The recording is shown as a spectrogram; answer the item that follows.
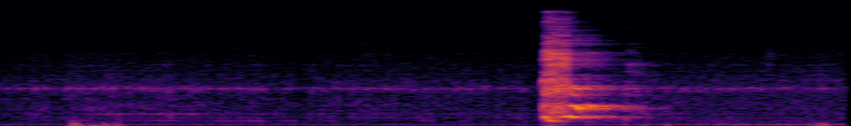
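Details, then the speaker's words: Nursing skills demonstration of effective cough, with a sputum pot held ready: a deep breath in, then one strong, forceful cough meant to bring secretions out. Faint background hum. "diusahakan batuknya agak kuat agar sekret dapat keluar dengan baik"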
